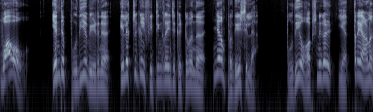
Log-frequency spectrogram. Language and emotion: Malayalam, surprised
